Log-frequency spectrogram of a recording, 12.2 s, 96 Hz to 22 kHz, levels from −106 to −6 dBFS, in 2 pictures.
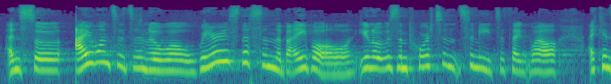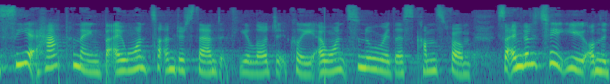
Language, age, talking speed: English, 30-49, 250 wpm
